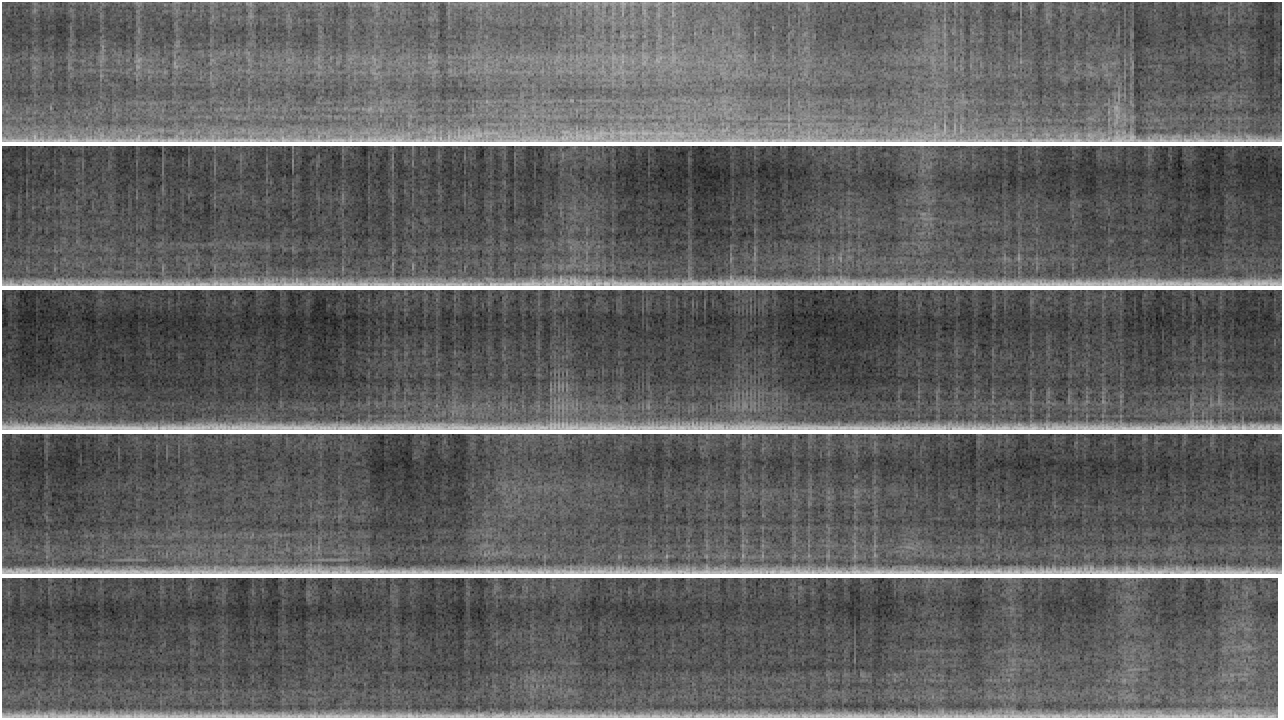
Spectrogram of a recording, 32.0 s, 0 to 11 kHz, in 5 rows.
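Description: Kawasaki Ninja RR 150 two-stroke single-cylinder engine idling steadily, with people talking nearby.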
